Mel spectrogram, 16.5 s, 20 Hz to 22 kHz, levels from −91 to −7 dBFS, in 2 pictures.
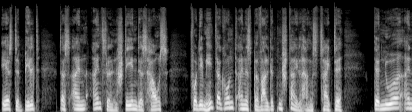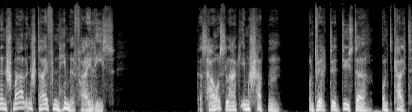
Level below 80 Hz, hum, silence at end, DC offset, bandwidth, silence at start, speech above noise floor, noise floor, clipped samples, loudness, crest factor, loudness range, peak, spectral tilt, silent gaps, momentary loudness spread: -44 dBFS; none; 0 s; under 0.1%; 17 kHz; 0.05 s; 68 dB; -87 dBFS; under 0.1%; -20 LUFS; 14 dB; 5 LU; -6 dBFS; -6 dB/octave; none; 9 LU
